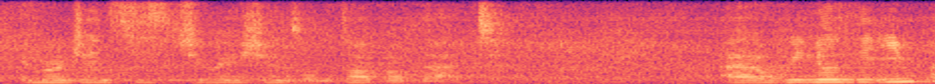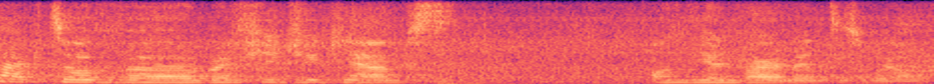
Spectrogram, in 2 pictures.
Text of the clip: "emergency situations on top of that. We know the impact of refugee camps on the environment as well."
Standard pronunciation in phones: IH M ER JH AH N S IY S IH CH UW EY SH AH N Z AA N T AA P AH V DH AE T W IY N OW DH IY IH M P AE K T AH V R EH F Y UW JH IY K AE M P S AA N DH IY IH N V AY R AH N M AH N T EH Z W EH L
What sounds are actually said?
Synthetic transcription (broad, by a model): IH M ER JH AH N S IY S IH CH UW EY SH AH N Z AA N T AA P AH V DH AE T W IY N OW DH IY IH M P AE K T AH V R EH F Y UW JH IY K AE M P S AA N DH IY IH N V AY R AH N M AH N T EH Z W EH L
